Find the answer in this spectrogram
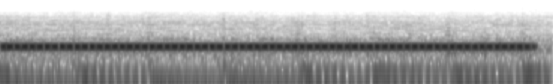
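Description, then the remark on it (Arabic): A steady, unbroken telephone dial tone of a call to a mobile network company hums loudly for almost two seconds, a single sustained pitch with no voices, cutting off abruptly at the end. “بمعنى إنه ممكن يتصل بشركة الشبكة اللي أنت مشترك فيها ويقولوا لهم”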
